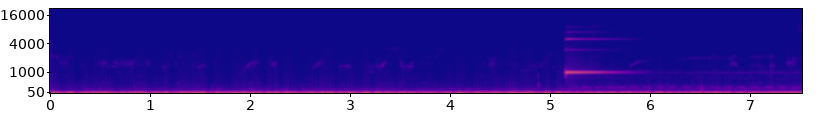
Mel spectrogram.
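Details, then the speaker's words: SEAT Cupra rear electronic parking brake retracted via scan tool "open rear brake calipers" before pad and disc replacement; after a short chime, a steady low electric whir holds evenly as the caliper motors wind back normally. "now I can hear the brake calipers are returning."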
